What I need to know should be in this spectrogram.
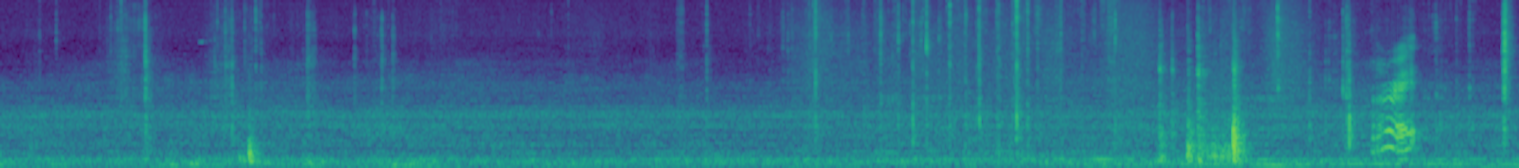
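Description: A stiff card rustles and taps as hands handle it.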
